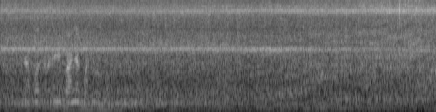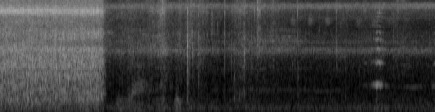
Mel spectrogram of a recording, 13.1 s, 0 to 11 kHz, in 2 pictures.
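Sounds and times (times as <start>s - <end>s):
water rushing in a ditch: 0.0s - 8.1s.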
